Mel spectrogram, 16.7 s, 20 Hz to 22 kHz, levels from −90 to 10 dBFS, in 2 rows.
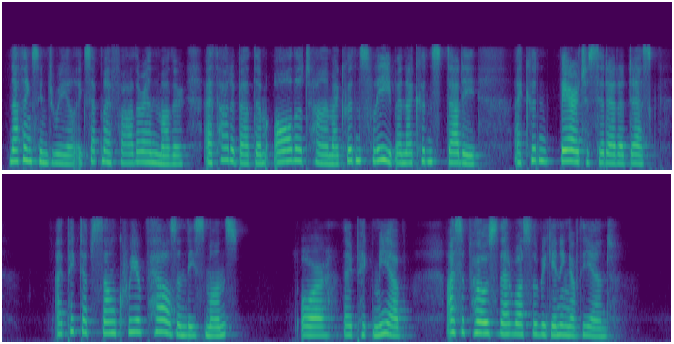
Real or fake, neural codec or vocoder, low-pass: fake; codec, 16 kHz in and 24 kHz out, 1 kbps, XY-Tokenizer; 7.2 kHz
